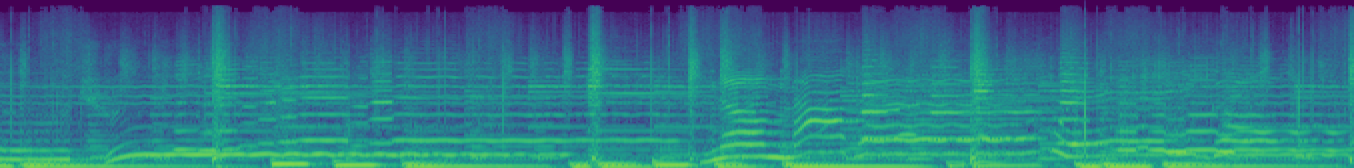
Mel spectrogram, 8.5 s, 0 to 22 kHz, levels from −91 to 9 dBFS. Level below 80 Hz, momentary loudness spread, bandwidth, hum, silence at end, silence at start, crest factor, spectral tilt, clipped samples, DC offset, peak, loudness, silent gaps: -20 dBFS; 5 LU; 17.5 kHz; none; 0 s; 0 s; 14 dB; -5.5 dB/octave; under 0.1%; under 0.1%; 0 dBFS; -16 LUFS; none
